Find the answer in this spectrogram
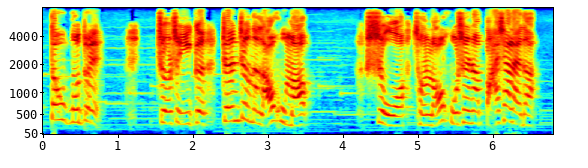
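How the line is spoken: Forceful loud shout. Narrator (Chinese): 他使劲大声一喊

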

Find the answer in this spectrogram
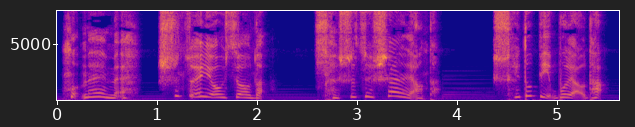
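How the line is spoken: Mumbling while crying. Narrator (Chinese): 抱头哭泣，嘴里还嘟囔着

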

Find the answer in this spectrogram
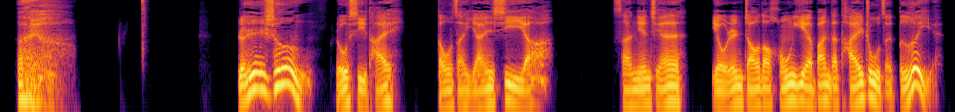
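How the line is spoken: Sighing. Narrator (Chinese): 吕长亭一声叹息呀

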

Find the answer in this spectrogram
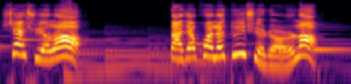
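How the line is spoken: Shouting at length. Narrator (Chinese): 他喊了半天

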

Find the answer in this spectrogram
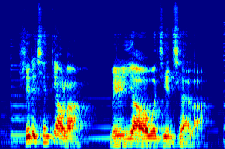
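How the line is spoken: Loud question. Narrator (Chinese): 大声问

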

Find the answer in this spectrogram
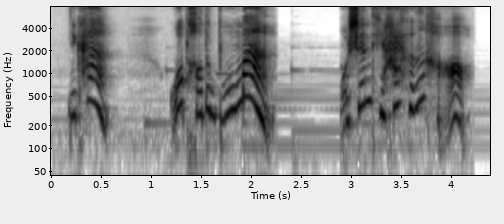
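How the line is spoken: Loud, breathless while running. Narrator (Chinese): 跑着跑着，他扭曲着姿势，突然回头大声说

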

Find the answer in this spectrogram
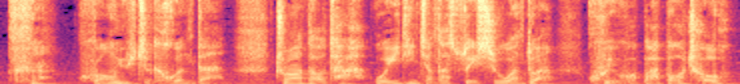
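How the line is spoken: Snorting, through gritted teeth. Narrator (Chinese): 李海龙哼了一声，咬牙切齿地说道

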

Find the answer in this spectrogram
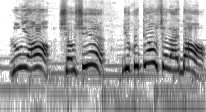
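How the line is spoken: Shouting. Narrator (Chinese): 皮卡西喊道

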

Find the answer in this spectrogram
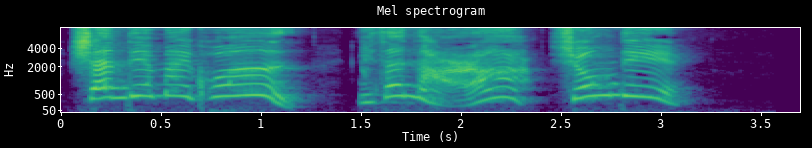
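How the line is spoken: Loud shout. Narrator (Chinese): 板牙大声喊着

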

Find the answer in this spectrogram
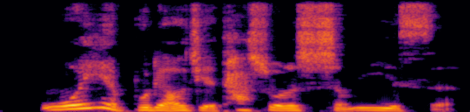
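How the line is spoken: Sighing. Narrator (Chinese): 叶枫叹了口气

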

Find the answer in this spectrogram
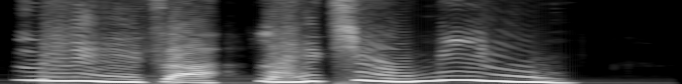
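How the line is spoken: Urgent shouting. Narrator (Chinese): 他越喊得急

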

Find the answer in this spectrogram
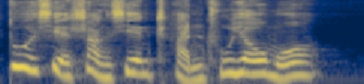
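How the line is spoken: Crying. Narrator (Chinese): 哭着说道

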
